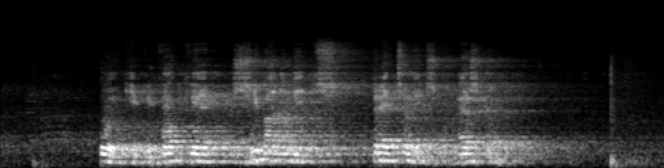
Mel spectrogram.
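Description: A crowd cheers loudly in an echoing hall.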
